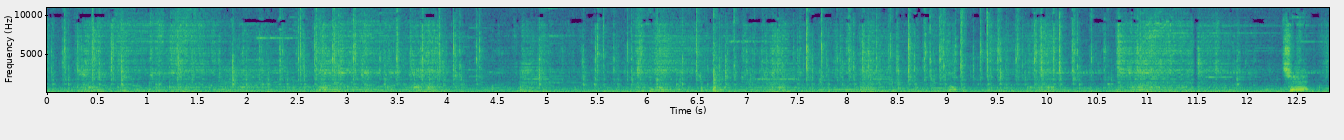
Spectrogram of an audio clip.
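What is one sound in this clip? Video game combat sounds clash and thud rapidly.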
